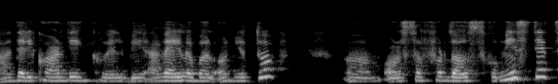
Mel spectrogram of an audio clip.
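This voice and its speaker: Speaking in a Slovenian accent at a moderate pace, a woman uses a fairly low pitch with ordinary pitch variation and big swings in loudness. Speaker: event moderator. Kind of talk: event moderation and closing remarks. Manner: hesitant, many fillers.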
